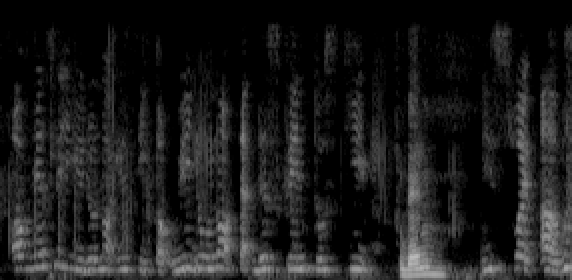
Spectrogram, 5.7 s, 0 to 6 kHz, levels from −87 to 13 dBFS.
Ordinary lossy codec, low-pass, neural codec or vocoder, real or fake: none; 5.4 kHz; none; real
